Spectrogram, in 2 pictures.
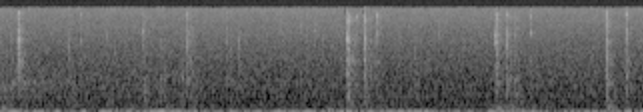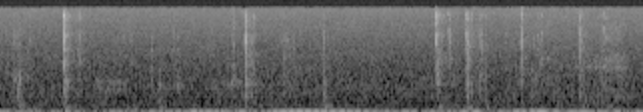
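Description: Typing on a computer keyboard: irregular, fairly quiet key clicks, some in quick runs and some spaced out.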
